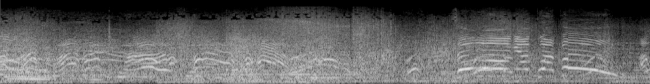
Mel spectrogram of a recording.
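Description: A small propeller biplane's engine running as it flies low, with men shouting and yelling over it, the noise of the engine swelling about two to three seconds in.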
